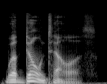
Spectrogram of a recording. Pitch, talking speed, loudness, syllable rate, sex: 105 Hz, 225 wpm, -20 LUFS, 4.4 syllables/s, male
